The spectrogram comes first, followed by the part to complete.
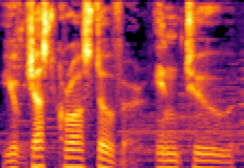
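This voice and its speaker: A man's voice: low voice, loud music behind the voice. A man giving dramatic, portentous scripted narration as the narrator of a radio series. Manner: slow, portentous.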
